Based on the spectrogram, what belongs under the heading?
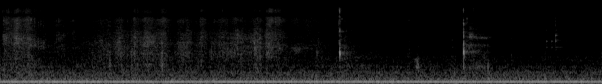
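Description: Closed-mouth chewing of food: faint moist mouth sounds with a few short, wet clicks, over a steady low hum.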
